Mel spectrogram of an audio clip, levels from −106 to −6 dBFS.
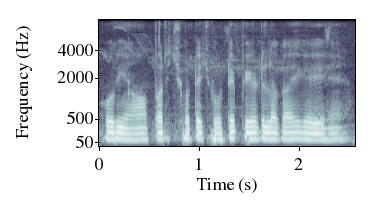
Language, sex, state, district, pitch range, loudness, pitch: Hindi, male, Uttar Pradesh, Shamli, 105-110 Hz, -17 LUFS, 110 Hz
